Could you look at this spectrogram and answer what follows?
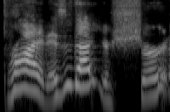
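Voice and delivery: mock surprised friend; imitating Liz. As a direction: Liz spotting the shirt, voice up. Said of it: "Liz goes".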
